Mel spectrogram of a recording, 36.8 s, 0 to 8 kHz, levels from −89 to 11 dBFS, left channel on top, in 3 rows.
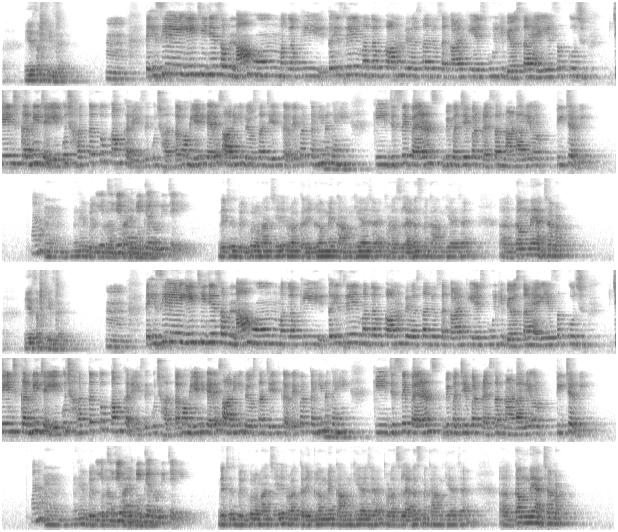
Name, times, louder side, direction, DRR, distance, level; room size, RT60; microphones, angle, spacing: voice 1, 0.4-1.2 18.7-18.9 25.4-27.6 28.9-33.9 34.5-35.7, equal, 70° right, 1 dB, 0.7 m, -27 dB
voice 2, 2.1-11.7 12.2-23.1 23.4-23.9 25.1-25.4 26.4-28.2, right 2 dB, 20° right, -3 dB, 0.4 m, -27 dB
2.4 x 2.2 x 2.9 m, 0.80 s
head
